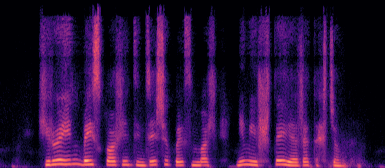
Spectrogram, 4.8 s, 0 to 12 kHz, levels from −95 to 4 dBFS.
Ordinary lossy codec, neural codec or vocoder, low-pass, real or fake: Opus, 24 kbps; codec, 24 kHz, 0.9 kbps, WavTokenizer, large speech release; 10.8 kHz; fake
